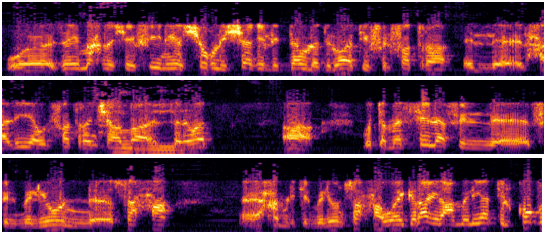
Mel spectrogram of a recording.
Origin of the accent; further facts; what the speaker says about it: Qena, Qena Governorate, Egypt; يعني احنا من ابناء الصعيد من قنا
